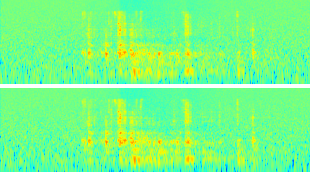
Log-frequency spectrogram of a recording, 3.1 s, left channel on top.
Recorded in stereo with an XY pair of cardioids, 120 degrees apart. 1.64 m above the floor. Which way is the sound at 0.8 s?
5° left.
